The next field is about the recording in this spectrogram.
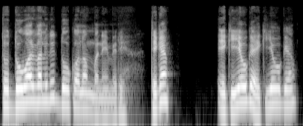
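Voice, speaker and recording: On a dry, lo-fi recording, a coding instructor with a high-sitting voice and lively intonation talks fairly quickly. He takes his class through each step, calls on students by name with questions, and keeps checking with "theek hai."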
